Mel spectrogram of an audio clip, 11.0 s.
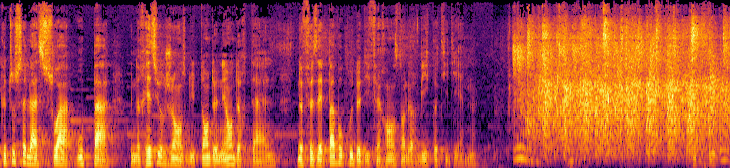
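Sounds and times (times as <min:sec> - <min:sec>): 
speech: 0:00.0 - 0:07.3
audience applause: 0:07.7 - 0:10.9.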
